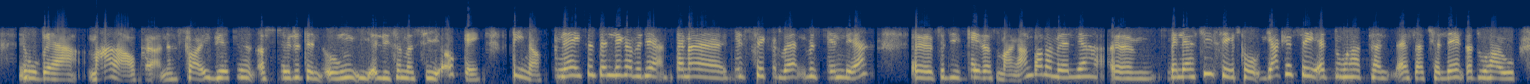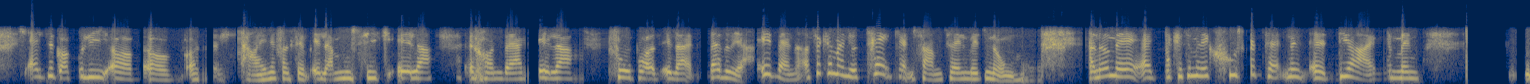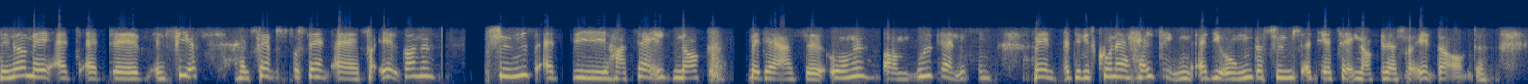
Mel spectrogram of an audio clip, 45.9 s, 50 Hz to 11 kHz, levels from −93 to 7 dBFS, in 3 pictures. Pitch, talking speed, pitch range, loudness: 230 Hz, 195 wpm, 210-260 Hz, -19 LUFS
